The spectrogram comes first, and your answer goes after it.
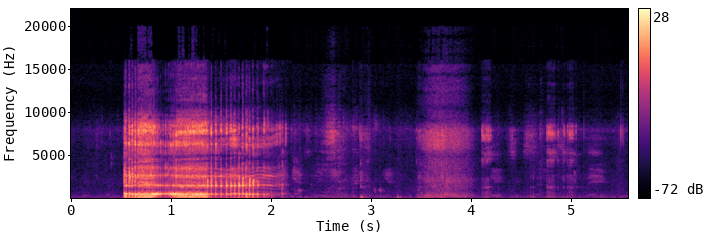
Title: More burping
